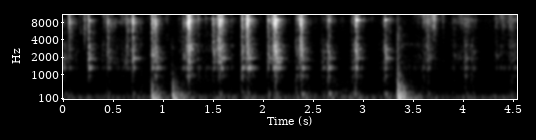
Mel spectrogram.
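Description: Small brass bolt hardware, a flat washer and nut, clinking and ticking as it is handled and threaded onto a toilet tank bolt: a fast run of light metallic ticks, about five or six a second, with a few dull knocks.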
